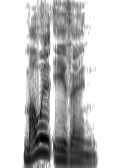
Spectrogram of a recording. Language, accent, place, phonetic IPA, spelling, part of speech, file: German, Germany, Berlin, [ˈmaʊ̯lˌʔeːzl̩n], Mauleseln, noun, De-Mauleseln.ogg
- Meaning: dative plural of Maulesel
